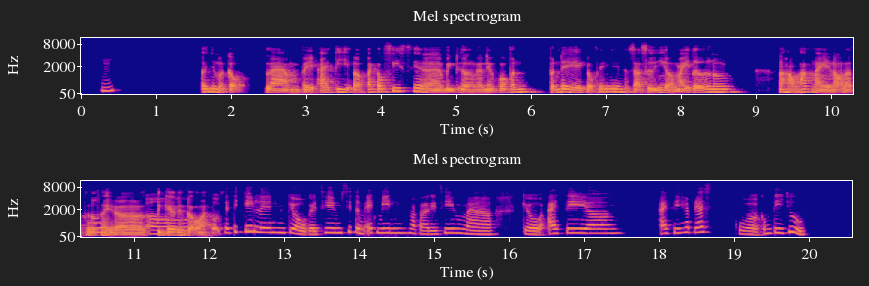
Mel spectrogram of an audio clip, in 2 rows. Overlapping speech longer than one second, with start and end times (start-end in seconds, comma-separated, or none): 10.4-11.9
